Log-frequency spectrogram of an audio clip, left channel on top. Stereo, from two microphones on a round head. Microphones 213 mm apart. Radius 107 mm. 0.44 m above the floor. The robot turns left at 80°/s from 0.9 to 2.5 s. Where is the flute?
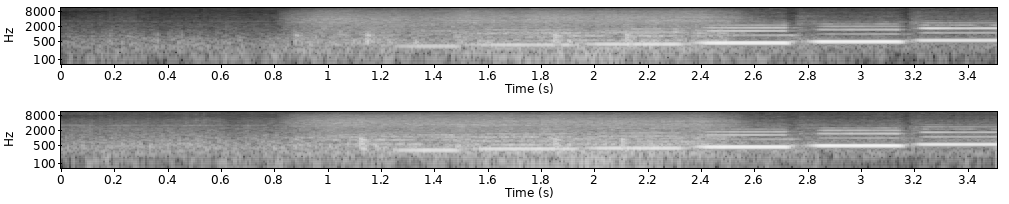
120° right; by 3.5 s 140° left.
